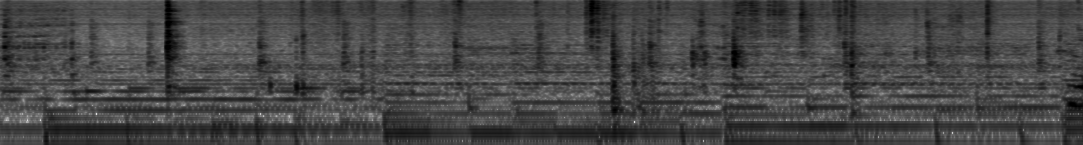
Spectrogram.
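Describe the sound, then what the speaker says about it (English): Fimo liquid clay gel is squeezed, stirred and mixed, giving faint, close scraping and tapping clicks at irregular intervals over a quiet background hum. "And you just keep on squeezing and stirring and mixing."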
